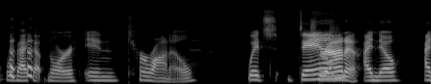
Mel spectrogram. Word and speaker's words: Toronto: It took me a while to drop that second T, Dan, so I get it.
